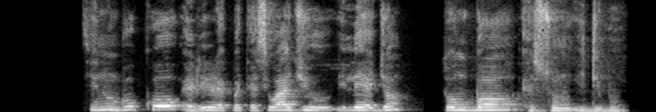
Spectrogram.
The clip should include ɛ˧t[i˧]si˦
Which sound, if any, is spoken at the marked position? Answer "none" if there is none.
ɛ˧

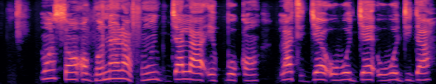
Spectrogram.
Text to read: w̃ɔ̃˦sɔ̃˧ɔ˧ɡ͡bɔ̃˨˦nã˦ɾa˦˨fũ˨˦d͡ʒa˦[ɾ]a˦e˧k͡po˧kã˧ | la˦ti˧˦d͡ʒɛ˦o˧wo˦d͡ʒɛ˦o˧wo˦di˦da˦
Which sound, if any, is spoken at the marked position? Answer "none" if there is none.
l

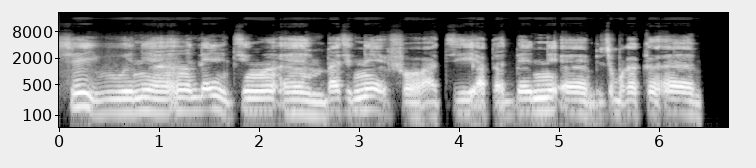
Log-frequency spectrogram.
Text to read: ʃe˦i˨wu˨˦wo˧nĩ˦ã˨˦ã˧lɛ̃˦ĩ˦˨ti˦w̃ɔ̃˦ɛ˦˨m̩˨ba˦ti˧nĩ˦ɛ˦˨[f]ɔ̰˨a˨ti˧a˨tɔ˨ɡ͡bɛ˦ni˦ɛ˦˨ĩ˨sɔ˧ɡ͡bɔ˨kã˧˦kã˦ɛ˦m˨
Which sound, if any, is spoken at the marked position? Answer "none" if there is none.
f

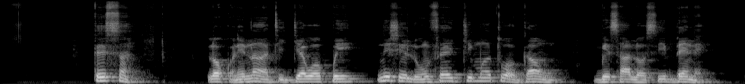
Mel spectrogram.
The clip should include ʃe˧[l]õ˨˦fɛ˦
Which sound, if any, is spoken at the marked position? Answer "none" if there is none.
l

